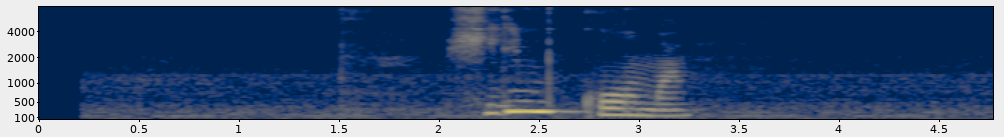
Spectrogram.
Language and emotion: Russian, neutral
